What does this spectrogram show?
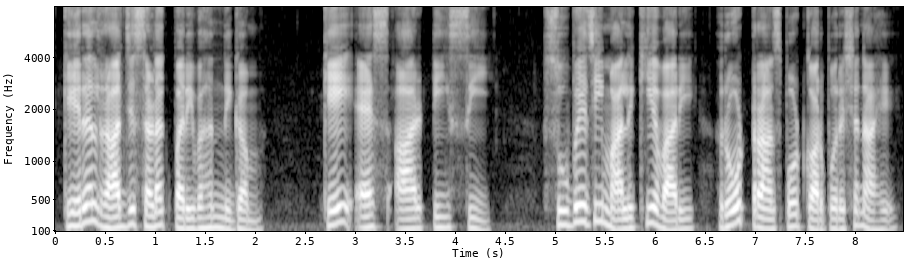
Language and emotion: Sindhi, neutral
